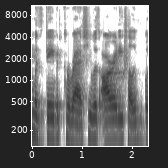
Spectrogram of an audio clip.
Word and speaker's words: Koresh: cyrus which is spelled which is spelled like caress gotcha and now that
